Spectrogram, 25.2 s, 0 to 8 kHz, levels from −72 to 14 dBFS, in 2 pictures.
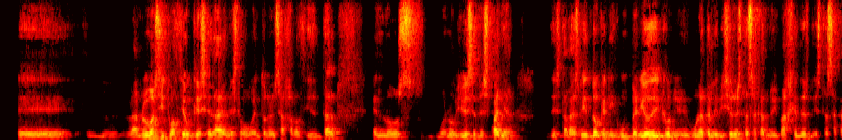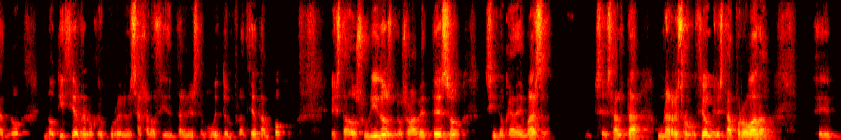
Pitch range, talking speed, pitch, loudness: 105-135 Hz, 155 wpm, 120 Hz, -17 LUFS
